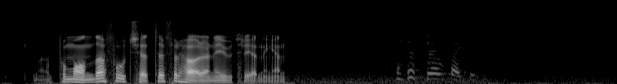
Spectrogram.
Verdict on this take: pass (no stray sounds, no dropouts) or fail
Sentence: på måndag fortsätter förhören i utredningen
fail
